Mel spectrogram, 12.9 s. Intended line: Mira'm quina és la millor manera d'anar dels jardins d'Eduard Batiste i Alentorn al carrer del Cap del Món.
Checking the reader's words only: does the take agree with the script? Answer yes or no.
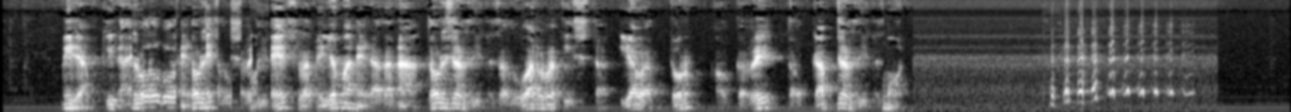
no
